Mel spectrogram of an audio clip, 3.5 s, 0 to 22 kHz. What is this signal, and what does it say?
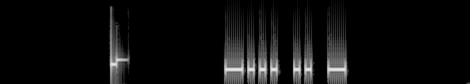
Morse code, heard as a keyed tone, about 28 wpm, 700 Hz. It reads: BIT
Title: Sets of 3 Words - New Word Drill - 28wpm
